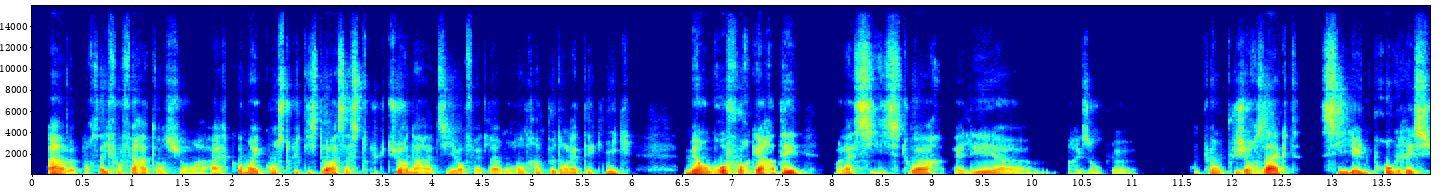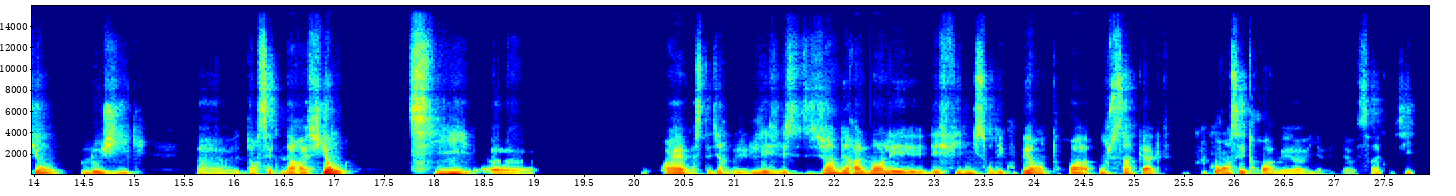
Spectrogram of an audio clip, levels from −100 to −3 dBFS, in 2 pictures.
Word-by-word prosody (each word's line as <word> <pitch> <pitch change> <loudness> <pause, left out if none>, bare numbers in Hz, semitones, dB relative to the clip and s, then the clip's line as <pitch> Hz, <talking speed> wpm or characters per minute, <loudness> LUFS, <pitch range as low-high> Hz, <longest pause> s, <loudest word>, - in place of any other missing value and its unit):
Ah 150 +1 +6
bah, 130 - -5
pour 125 -1 -16
ça, 165 - 0
il 170 - -1
faut 130 - -8
faire 120 -1 -1
attention 120 +2 -8
à 110 - -10
à 110 - -5
f 110 - -19
comment 130 +1 0
est 125 - 0
construite 130 +2 -6
l'histoire, 140 +5 +2
à - - 0
sa 120 -3 -6
structure 140 +4 -2
narrative, 115 +3 -5
en 120 - -2
fait, 115 +1 -13
là, 120 -1 -3
on 115 - -10
rentre 115 0 -7
un - - -3
peu 130 +6 -5
dans 120 -2 -4
la 115 - -2
technique. 120 +10 -5 0.5
Mais 125 -2 +6
en 120 0 +7
gros, 125 +6 +7
faut 145 -5 0
regarder, 130 +7 +5 0.3
voilà, 115 -1 -3
si 115 +2 -5
l'histoire 130 +3 -1
elle 115 -3 -7
est, 120 +1 +2
hem, 105 - -4 0.3
par 105 - -20
exemple, 110 - -14
heu, - - -13 0.6
coupée 130 -1 -7
en 115 - +1
plusieurs 120 +2 0
actes, 165 +2 +6 0.2
s'il 155 -2 -2
y 130 - +4
a - - +4
une 115 0 +1
progression 125 +1 +1 0.2
logique, 125 +2 -3 0.5
heu, 120 - -7 0.4
dans 115 0 -7
cette 115 +1 -6
narration, 115 - +6 0.6
si 160 +2 +2 0.2
heu 120 -3 -3 1.4
ouais, 125 +2 +4
bah, - - -10
c'est - - -13
à - - -8
dire 140 +3 -4
heu, - - -15
les 125 -3 -2
les 125 +1 -6
z 135 +2 -15
généralement 135 +3 +3
les 125 -1 +1
les 130 -5 -4
films 150 +5 -5
ils - - -6
sont 130 -3 -9
découpés 120 +4 0
en 125 -2 +2
3 145 +4 -2
ou 145 -2 -3
5 135 -3 -4
actes. 130 +1 -3
Le 165 - -32
plus 135 - -18
courant, 135 +1 -1
c'est 135 -1 -1
3 130 +1 -4
mais 115 -3 -10
heu 110 -1 -8
il - - -19
y - - -16
a - - -27 0.2
il - - -34
y - - -20
a - - -20
au - - -23
5 135 +6 -13
aussi. 180 - -14
125 Hz, 205 wpm, -25 LUFS, 115-140 Hz, 1.4 s, en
